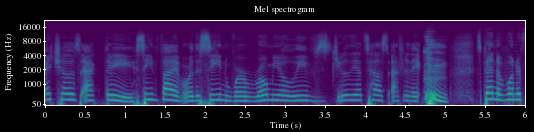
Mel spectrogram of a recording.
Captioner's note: cough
